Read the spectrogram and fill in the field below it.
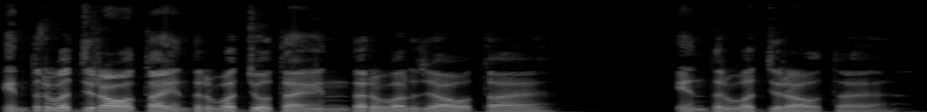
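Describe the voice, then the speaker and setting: A man's voice: fairly high pitch, level tone, a little fast, fairly bright tone, clear, resonant tone, no echo, studio quality. A man teaching a spelling lesson for exam preparation, quizzing the class with rhetorical questions and repeating each answer. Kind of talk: exam-prep grammar lesson.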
